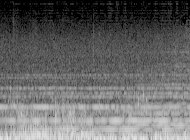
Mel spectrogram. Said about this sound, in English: This is actually what they call a rain shower. Yeah, I like that. And you go underwater and you listen to the rain shower. Give it a try.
